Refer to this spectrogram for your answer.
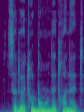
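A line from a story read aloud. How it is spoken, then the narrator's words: Said with sigh. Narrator (French): dit Fleur de Marie avec un soupir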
